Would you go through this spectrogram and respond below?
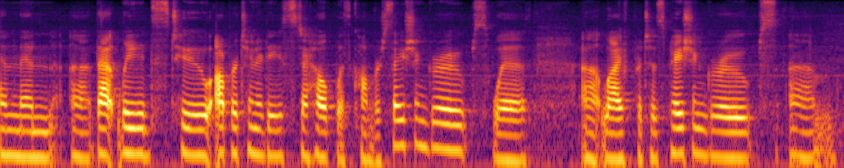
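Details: Adult speaker; normal speech.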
